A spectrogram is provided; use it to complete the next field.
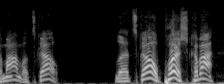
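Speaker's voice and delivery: acted-out loud barking drill-sergeant yell, rising. Retelling a doctor who came into the room, imitating someone yelling. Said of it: "she just starts yelling at her".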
